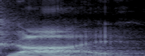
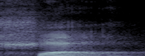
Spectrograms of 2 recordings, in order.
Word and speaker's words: Shai: Okay, it's not Shai, it's Shay.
